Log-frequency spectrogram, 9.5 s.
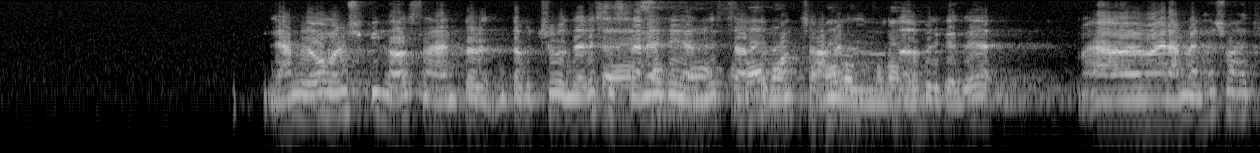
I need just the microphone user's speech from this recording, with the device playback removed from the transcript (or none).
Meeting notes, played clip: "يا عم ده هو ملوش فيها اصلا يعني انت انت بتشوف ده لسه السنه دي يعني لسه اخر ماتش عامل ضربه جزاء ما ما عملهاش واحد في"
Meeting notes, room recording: آه، سهلة تماما تماما تماما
